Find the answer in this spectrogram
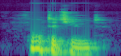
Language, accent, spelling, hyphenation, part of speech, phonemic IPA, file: English, Southern England, fortitude, for‧ti‧tude, noun, /ˈfɔː.tɪˌtjuːd/, LL-Q1860 (eng)-fortitude.wav
- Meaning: 1. Mental or emotional strength that enables courage in the face of adversity 2. Physical strength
